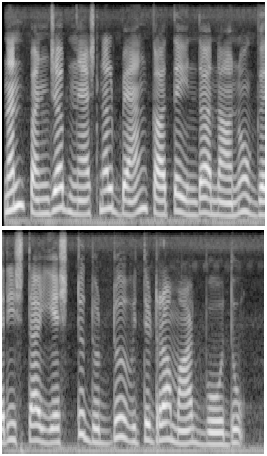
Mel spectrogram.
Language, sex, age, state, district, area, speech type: Kannada, female, 18-30, Karnataka, Tumkur, urban, read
